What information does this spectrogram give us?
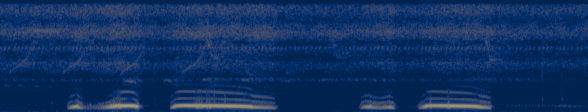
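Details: Zebra dove answering a wild bird with a good voice that declines to fight. Two phrases, each a quick burbled note followed by a long, level, slightly falling coo, are clear against a quiet background.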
